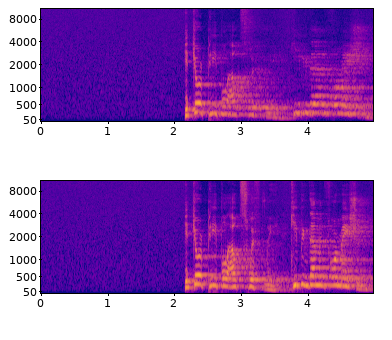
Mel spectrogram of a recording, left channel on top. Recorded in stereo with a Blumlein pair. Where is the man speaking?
5° left, 0.6 m; by 4.9 s 55° right, 2 m.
